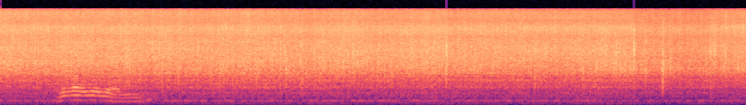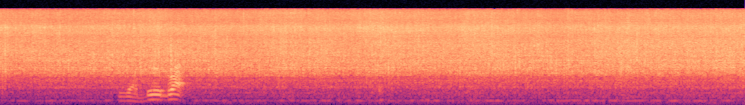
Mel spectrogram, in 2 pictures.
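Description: Bratwurst and sliced onions frying in olive oil in a square copper-coloured skillet: a steady sizzle, with tongs stirring and turning the onions.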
